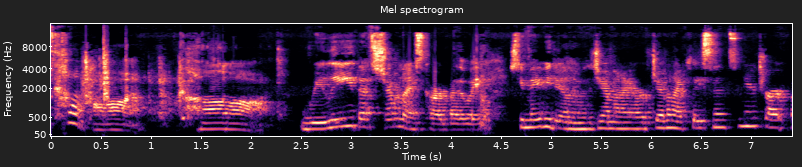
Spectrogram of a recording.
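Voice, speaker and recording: A woman's voice: medium pitch, a little hiss or hum. Brief: casual woman tarot reader, blunt and chatty, in a roomy echo. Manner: rambling, blunt, swears, jokes with viewers. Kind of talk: casual tarot reading to camera.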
